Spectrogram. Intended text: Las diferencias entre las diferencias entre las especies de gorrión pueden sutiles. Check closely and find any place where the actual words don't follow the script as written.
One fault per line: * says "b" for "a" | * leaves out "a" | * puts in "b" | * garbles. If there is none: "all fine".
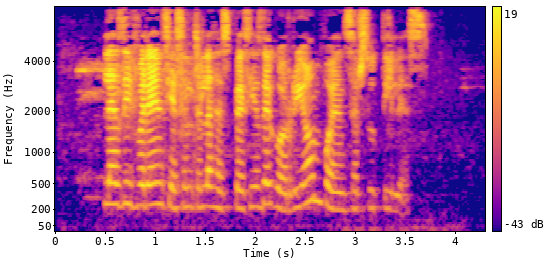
* leaves out "diferencias entre las"
* puts in "ser"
